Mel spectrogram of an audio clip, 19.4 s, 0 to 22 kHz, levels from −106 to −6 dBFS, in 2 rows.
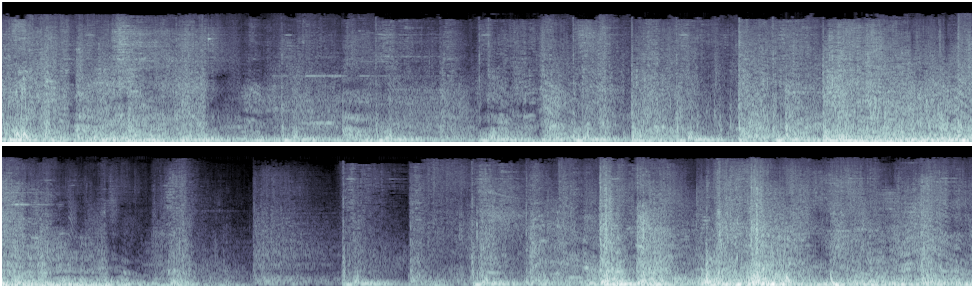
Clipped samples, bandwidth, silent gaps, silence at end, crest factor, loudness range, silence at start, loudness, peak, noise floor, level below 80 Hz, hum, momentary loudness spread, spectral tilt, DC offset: under 0.1%; 15.5 kHz; none; 0 s; 18 dB; 12 LU; 0 s; -25 LUFS; -4 dBFS; -44 dBFS; -26 dBFS; none; 15 LU; -5 dB/octave; under 0.1%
